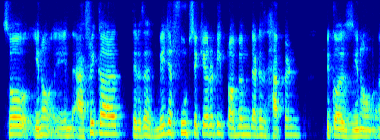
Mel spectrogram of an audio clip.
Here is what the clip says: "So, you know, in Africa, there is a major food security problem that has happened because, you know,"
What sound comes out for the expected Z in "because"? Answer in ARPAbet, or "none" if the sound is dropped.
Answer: Z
